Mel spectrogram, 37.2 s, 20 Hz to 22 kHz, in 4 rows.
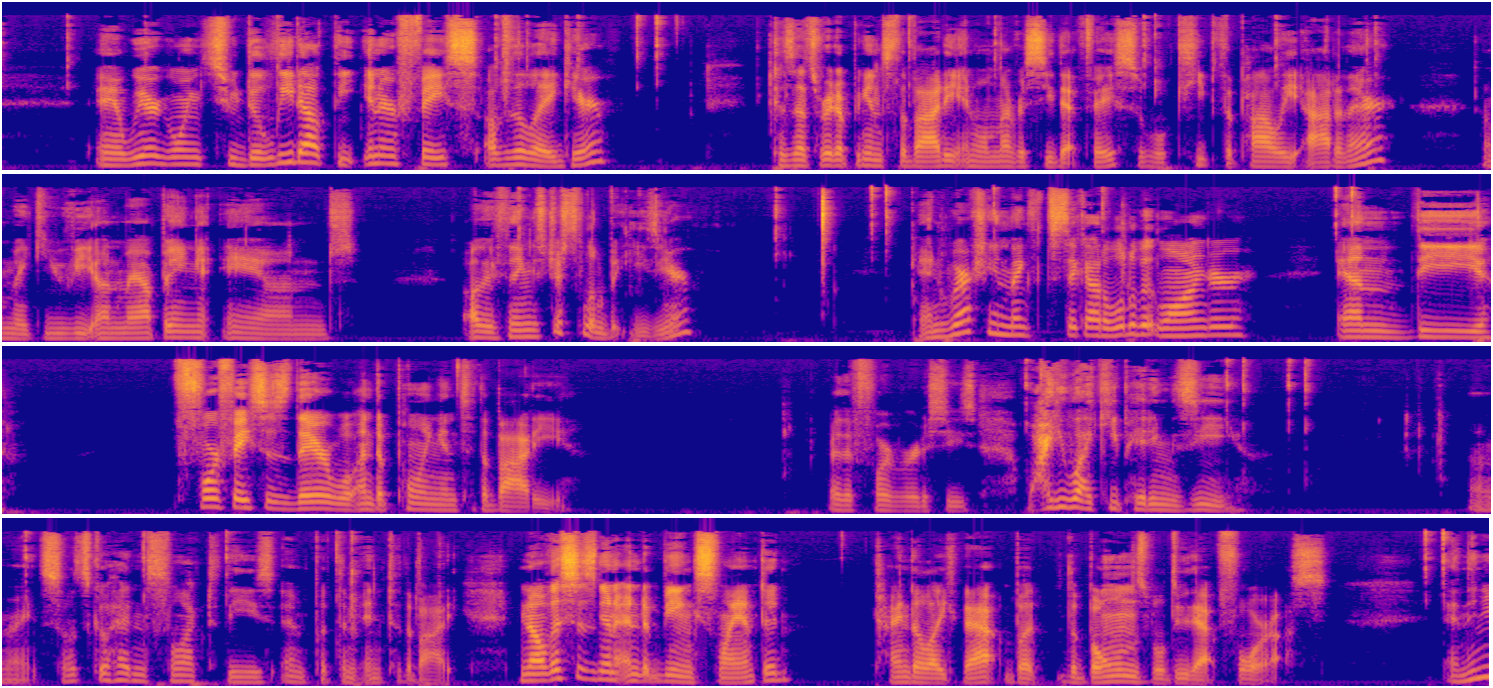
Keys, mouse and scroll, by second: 0.0-2.0 drag, 2.2-2.6 scroll up 1, 2.8-3.8 shift+middle drag, 4.0 shift+right click, 4.8 x, 5.7 click, 6.2-7.4 middle drag, 7.4 shift+middle click, 7.7 shift+click, 8.2-8.5 shift+scroll down 1, 8.6-12.8 drag, 13.4 shift+click, 14.4 shift+right click, 15.6 ctrl+click, 17.7 right click, 18.6 a, 23.6 z, 25.1 click, 26.4 click, 26.7 click, 27.5 b, 28.1 click, 29.4 ctrl+click, 30.6 ctrl+a, 36.9 right click.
